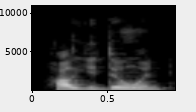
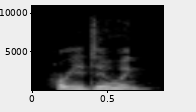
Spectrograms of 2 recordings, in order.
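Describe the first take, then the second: First: It is said in a fake New York accent. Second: It is said in a plain voice.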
